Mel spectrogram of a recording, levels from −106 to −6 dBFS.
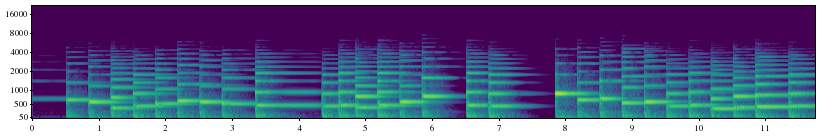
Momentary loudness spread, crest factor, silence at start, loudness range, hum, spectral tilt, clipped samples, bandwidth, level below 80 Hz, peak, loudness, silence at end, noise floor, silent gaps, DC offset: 10 LU; 18 dB; 0.5 s; 3 LU; none; -5 dB/octave; under 0.1%; 4.8 kHz; -54 dBFS; -16 dBFS; -33 LUFS; 0 s; -64 dBFS; none; under 0.1%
